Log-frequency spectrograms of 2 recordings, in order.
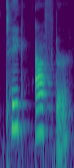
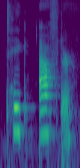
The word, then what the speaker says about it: take after: last year number 14 take after emphasize the first syllable here take after take after and this means that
